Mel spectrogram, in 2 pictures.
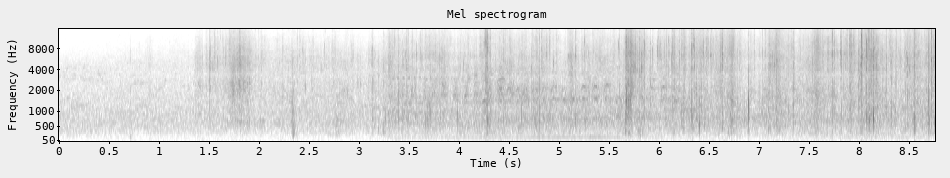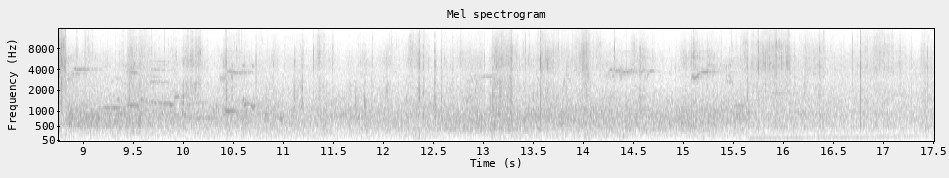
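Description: Footsteps crunching on dry leaf litter and twigs, with irregular sharp cracks and rustles, as people creep through scrub. A faint low steady hum sits underneath from a few seconds in.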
